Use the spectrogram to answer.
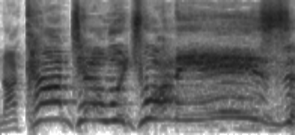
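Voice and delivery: high, hammed-up yell; exasperated shout. Comic hating one unidentifiable man, hammed-up exasperated shout. Exasperated punchline yelled at audience.

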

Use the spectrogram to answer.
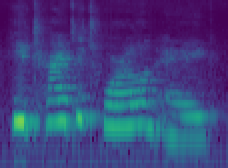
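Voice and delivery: ordinary delivery, nothing marked

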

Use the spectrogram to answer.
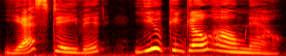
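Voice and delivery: high, loud stern teacher voice; scolding teacher. Acted. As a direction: scold him like a strict teacher. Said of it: "David's teacher always said".

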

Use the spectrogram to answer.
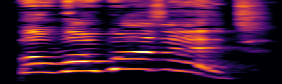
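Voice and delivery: very high, loud, drawn-out question; exasperated demand. A narrator's reading. Granddaughter pressing vague Granny, exasperated demand. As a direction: demand an answer at last.

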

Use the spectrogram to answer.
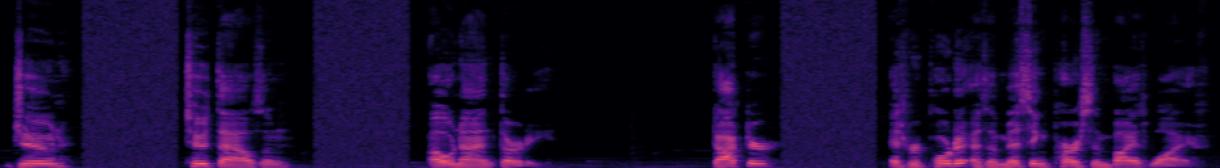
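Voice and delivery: ordinary delivery

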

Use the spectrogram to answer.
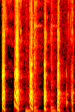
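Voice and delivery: can't hold the laugh in; high laugh. Real, not acted. Laughing hard at the clip.

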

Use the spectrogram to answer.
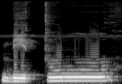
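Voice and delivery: বিতু said very slowly and loudly with a push; pushed pronunciation. Shown as a demonstration. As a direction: push the sound of বিতু out hard. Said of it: "ধাক্কা দিয়ে উচ্চারণ করতে হবে". (ধাক্কা দিয়ে উচ্চারণ)

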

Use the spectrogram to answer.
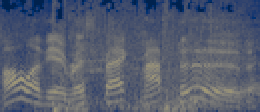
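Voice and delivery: shouted catchphrase. Acted. Gamer shouting catchphrase at enemies.

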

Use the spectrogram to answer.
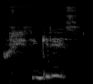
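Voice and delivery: high unvoiced teasing question; whisper. Teacher whispering the guessing question to kids. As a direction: whisper the riddle.

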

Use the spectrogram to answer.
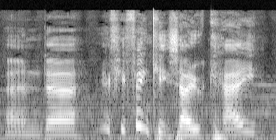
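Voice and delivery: usual speaking voice

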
